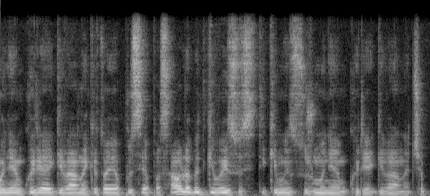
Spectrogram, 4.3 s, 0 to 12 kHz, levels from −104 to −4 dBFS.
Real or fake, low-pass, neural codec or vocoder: real; 10.8 kHz; none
